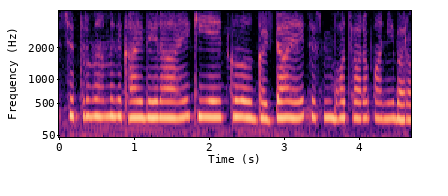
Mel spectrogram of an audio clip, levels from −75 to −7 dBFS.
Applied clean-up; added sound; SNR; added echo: none; none; none; none.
